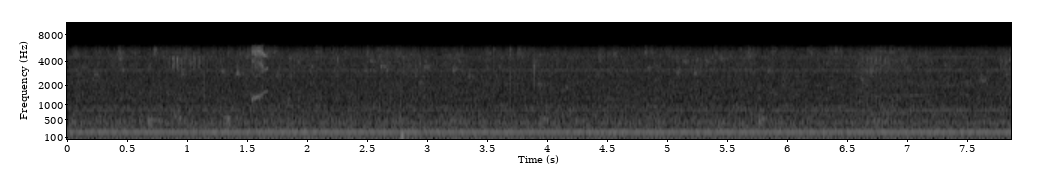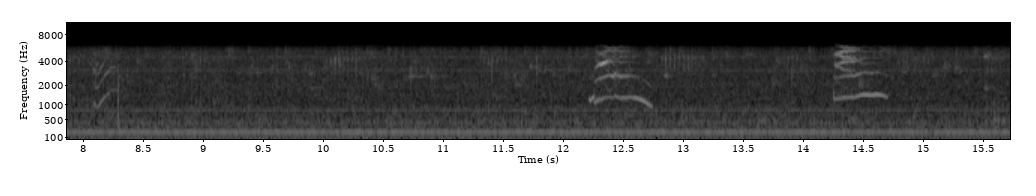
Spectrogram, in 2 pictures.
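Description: Newborn kittens mewing: two short, high-pitched mews about two seconds apart near the end, and a fainter squeak earlier, over a steady low hum.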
